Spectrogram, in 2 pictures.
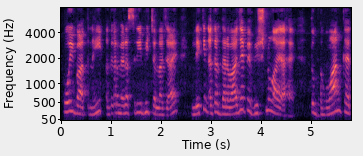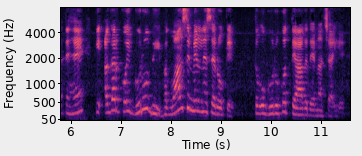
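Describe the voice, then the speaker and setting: A woman's voice: medium pitch, animated, normal speed, a little hiss or hum, natural voice. A woman voicing a generous, devoted king in a told legend, speaking respectfully and eager to serve.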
